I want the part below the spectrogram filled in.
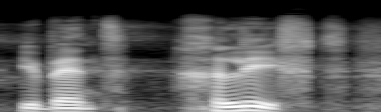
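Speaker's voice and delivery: soft, low, slow echo; returning echo. Retold or imitated. Mountains answer the father's call, soft returning echo. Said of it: "En jij hoort terug".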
